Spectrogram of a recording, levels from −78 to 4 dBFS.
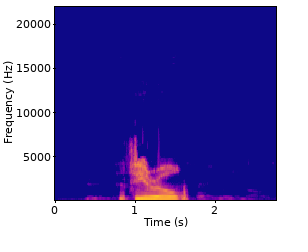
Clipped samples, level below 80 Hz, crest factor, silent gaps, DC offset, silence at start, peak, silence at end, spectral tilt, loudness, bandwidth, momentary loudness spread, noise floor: under 0.1%; -64 dBFS; 16 dB; none; under 0.1%; 0.8 s; -2 dBFS; 1.1 s; -5.5 dB/octave; -12 LUFS; 7.2 kHz; 22 LU; -63 dBFS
